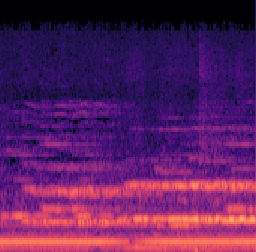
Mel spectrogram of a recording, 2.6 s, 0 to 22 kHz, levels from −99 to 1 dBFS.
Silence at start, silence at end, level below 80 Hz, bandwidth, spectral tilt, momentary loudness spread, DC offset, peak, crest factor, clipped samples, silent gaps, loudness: 0 s; 0 s; -46 dBFS; 7.8 kHz; -9.5 dB/octave; 6 LU; under 0.1%; -12 dBFS; 14 dB; under 0.1%; none; -26 LUFS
